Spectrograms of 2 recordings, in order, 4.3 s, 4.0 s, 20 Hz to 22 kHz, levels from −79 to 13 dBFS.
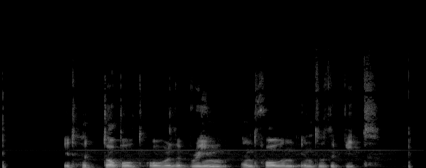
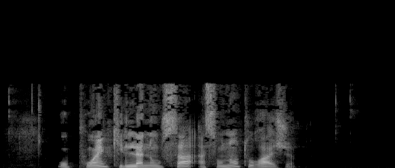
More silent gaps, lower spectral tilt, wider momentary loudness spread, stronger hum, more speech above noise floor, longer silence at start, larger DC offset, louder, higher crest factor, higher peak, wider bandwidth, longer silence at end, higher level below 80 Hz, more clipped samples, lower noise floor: neither; first, -5.5 dB/octave vs -2 dB/octave; second, 12 LU vs 17 LU; neither; first, 49 dB vs 39 dB; second, 0.05 s vs 0.6 s; neither; second, -31 LUFS vs -21 LUFS; about the same, 22 dB vs 24 dB; second, -10 dBFS vs 0 dBFS; first, 14 kHz vs 12 kHz; second, 0.15 s vs 1 s; second, -74 dBFS vs -68 dBFS; neither; first, -79 dBFS vs -61 dBFS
